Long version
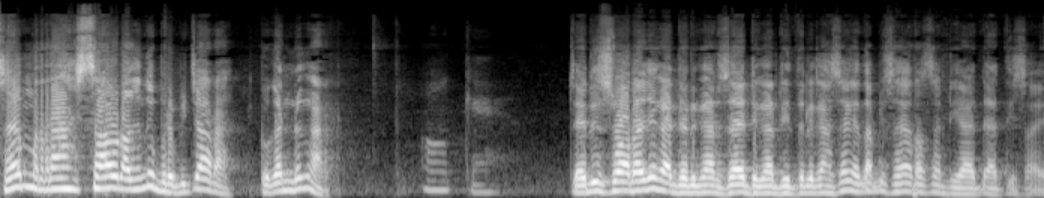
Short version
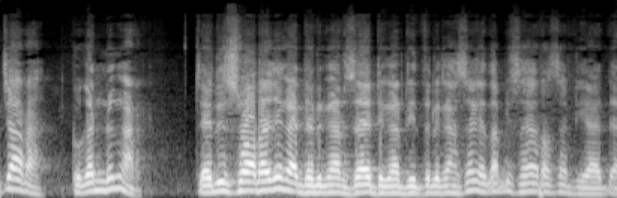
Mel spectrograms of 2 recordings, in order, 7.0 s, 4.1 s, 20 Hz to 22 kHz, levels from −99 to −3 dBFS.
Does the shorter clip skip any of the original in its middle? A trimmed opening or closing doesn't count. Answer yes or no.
yes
